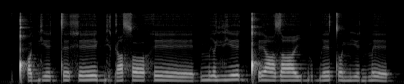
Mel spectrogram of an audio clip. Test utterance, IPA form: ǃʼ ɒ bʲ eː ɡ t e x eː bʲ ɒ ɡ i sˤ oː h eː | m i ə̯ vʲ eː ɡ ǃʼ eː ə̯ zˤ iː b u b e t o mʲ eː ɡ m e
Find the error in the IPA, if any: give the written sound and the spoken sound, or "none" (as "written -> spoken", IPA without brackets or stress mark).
none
